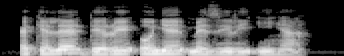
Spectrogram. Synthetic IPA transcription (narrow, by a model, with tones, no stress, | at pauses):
e˨ke˨le˦dɪ˨ɾɪ˦o˦ɲe˦me˦zi˦ɾi˦ʔi˦ɦa˦˨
